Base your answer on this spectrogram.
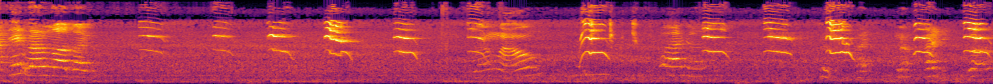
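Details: Mother cat and her kittens indoors: a busy stream of high, downward-sliding mews, some overlapping and wavering, repeated through the recording with short gaps, possibly mixed with quiet voices.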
